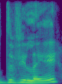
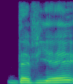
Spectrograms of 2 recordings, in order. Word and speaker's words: Devillé: It's pronounced Devillé. Devillé. Devillé. Yeah. Devillé. Even if it has two L's, it's not Devier, it's Devillé.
